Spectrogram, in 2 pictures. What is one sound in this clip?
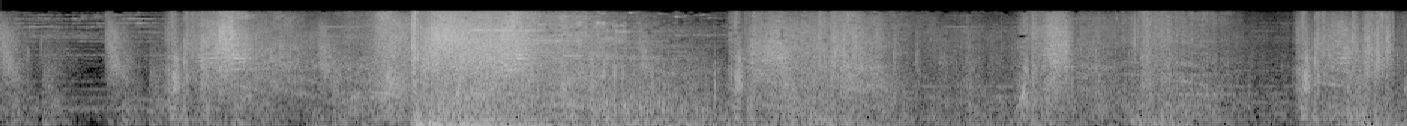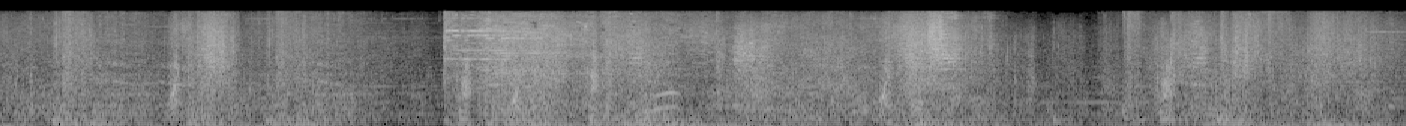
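Fantasy battle sound effects crash, whoosh and thud in rapid bursts.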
